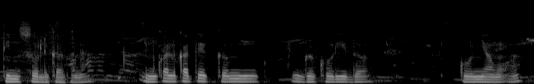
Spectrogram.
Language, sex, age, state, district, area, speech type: Santali, male, 45-60, West Bengal, Malda, rural, spontaneous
